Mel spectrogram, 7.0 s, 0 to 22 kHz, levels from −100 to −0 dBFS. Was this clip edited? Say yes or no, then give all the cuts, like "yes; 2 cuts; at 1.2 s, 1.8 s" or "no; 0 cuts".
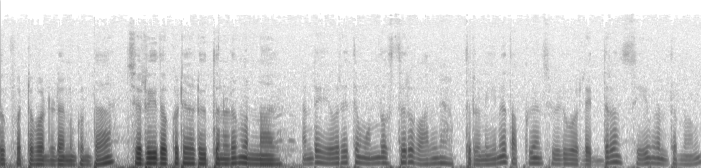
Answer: yes; 2 cuts; at 1.2 s, 2.9 s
